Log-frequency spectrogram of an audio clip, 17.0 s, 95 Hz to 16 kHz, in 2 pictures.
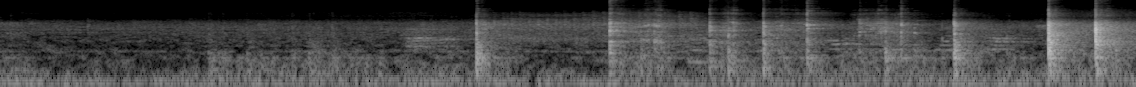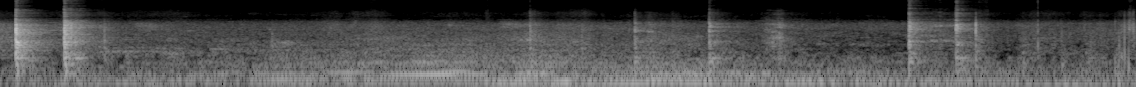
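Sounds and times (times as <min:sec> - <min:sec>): utensil knocking on cooking pot: 0:07.9 - 0:09.3.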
